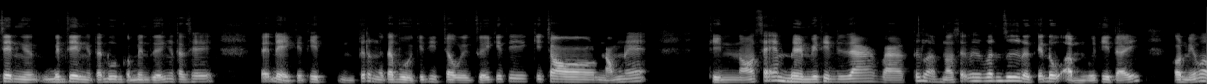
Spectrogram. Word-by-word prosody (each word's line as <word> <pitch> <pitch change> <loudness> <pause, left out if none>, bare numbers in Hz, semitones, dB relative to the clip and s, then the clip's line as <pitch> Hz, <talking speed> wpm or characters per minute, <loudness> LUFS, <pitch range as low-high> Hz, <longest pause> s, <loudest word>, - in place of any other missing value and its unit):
trên 140 -4 +5
người 115 -1 0
ta - - -8
bên 115 0 0
trên 135 -2 +7
người 110 - -3
ta 110 - -1
đun 125 -1 0
còn - - -3
bên 110 0 -2
dưới 105 0 +2
người 130 - -7
ta 120 -1 -2
sẽ 135 +2 -3 0.5
sẽ 70 - +1
để 90 - +4
cái 100 - -3
thịt, 120 -1 +1 0.2
ừm, 100 -3 -10
tức 150 - -3
là 155 - -2
người 110 - -3
ta 115 - +3
vùi 115 -3 +2
cái 115 - -2
thịt 125 -2 -7
trâu 110 -3 +2
dưới 105 - +1
cái 130 - -2 0.3
cái 130 - -6
tro 135 - +2 0.5
nóng 120 +3 -3
đấy 135 +2 -3
ấy, 155 - -4 0.6
thì 110 - +1
nó 105 +2 -2
sẽ 185 +7 0
mềm 130 -7 +3
cái 120 - +3
thịt 135 +2 -1
đấy 125 - -3
ra 140 +1 +2
và 105 -2 -1
tức 170 - -2
là 145 -5 -2
nó 105 -1 -1
sẽ 110 - -4
v - - -5
vẫn 165 0 +1
giữ 175 -1 +5
được - - +3
cái 130 - +1
độ 145 - +5
ẩm 95 +1 0
của 100 - -1
thịt 120 -1 +2
đấy. 100 - +1 0.3
Còn 115 -1 +2
nếu 115 +3 -1
mà 160 - +2
120 Hz, 300 wpm, -24 LUFS, 110-135 Hz, 0.6 s, trên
